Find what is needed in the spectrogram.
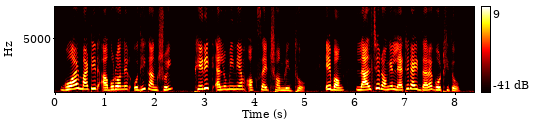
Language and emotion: Bengali, neutral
